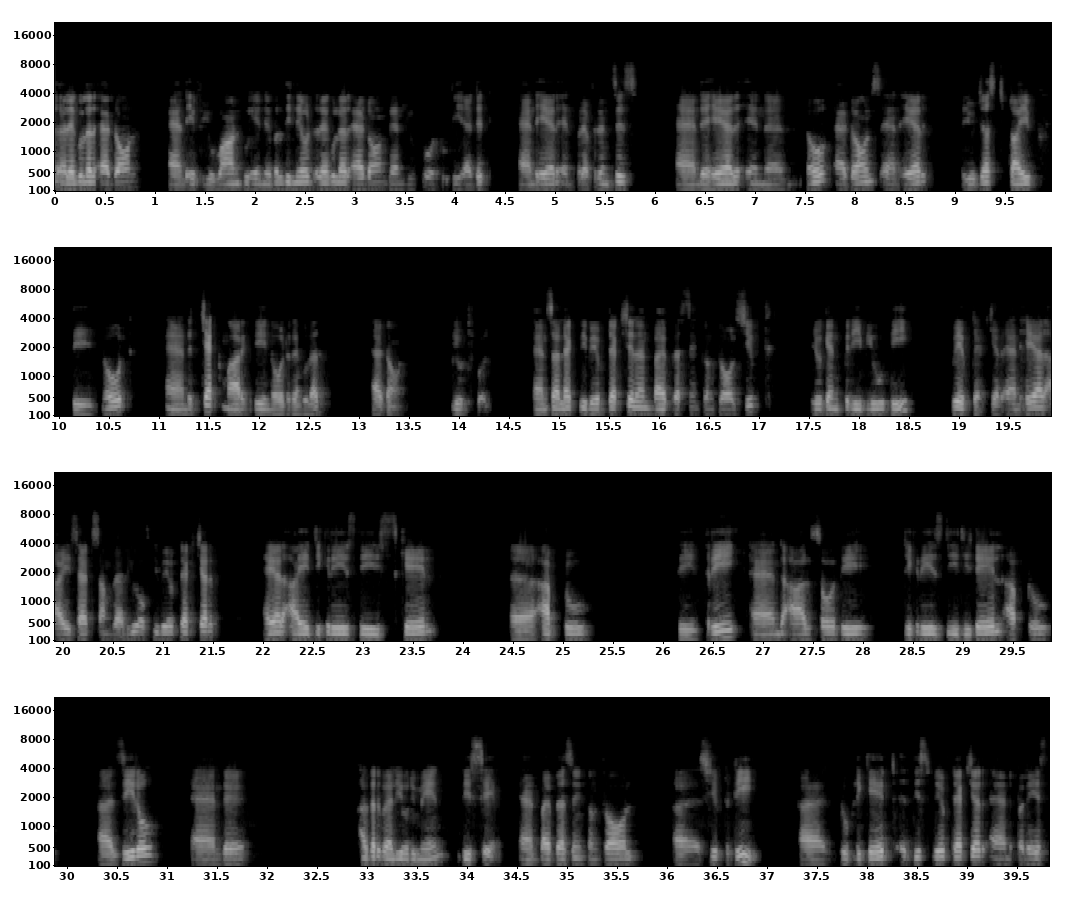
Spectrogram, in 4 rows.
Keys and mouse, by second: 2.4-5.4 drag, 13.5 click, 14.3 click, 16.7 ctrl+shift+click, 23.2 click, 24.5-26.1 drag, 28.8 click, 33.6 click, 36.4 shift+d, 39.1 click.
